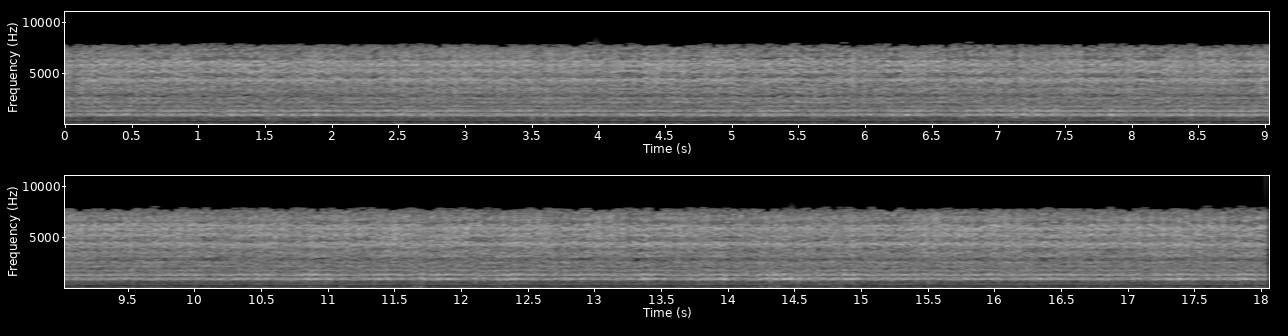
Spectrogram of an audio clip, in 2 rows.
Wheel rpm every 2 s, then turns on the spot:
110, 120, 110, 120, 120, 120, 110, 120, 110.
none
